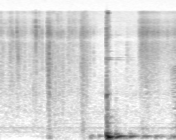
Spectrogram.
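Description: Hands rummaging in a cardboard box packed with bubble wrap: a few light crinkles and clicks, then one loud thump a little past halfway with a short low rumble after it.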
